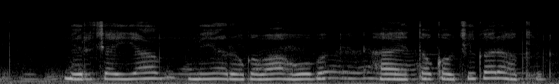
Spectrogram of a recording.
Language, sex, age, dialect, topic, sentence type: Magahi, female, 18-24, Central/Standard, agriculture, question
